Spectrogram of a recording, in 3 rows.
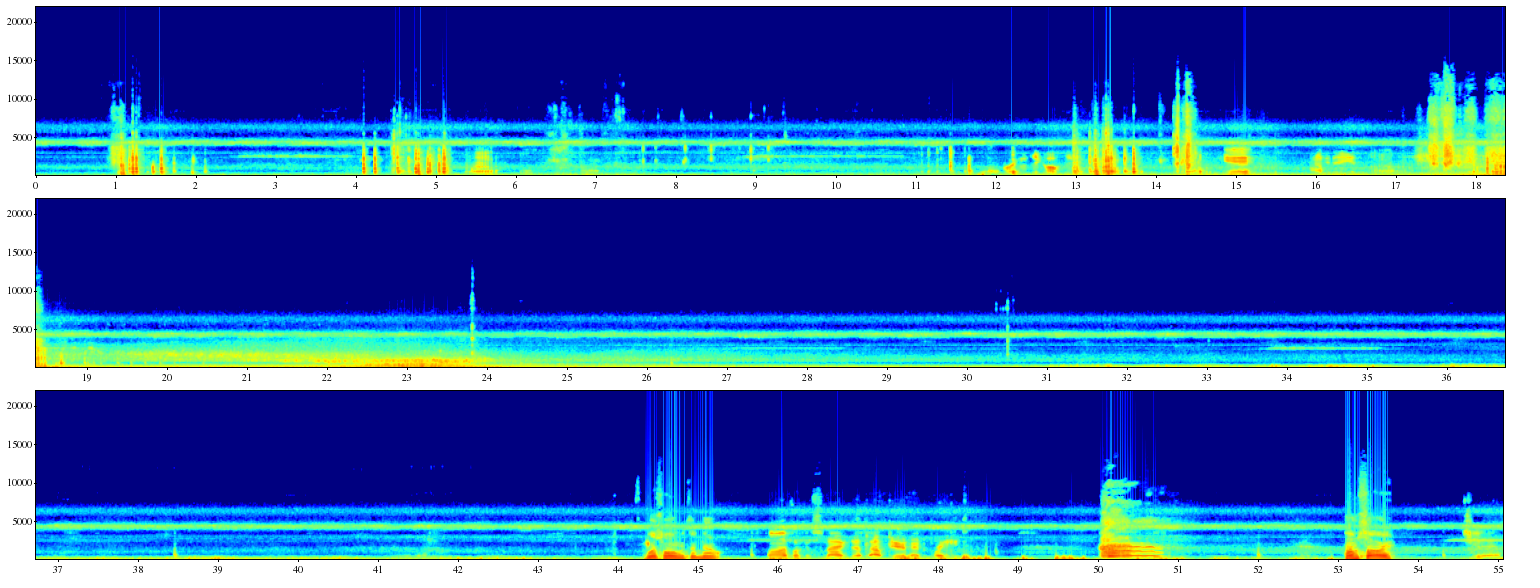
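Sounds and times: crickets chirring: 0:00.0 - 0:55.0
sharp clicks and knocks: 0:01.0 - 0:02.2, 0:04.1 - 0:05.8, 0:12.9 - 0:14.6.

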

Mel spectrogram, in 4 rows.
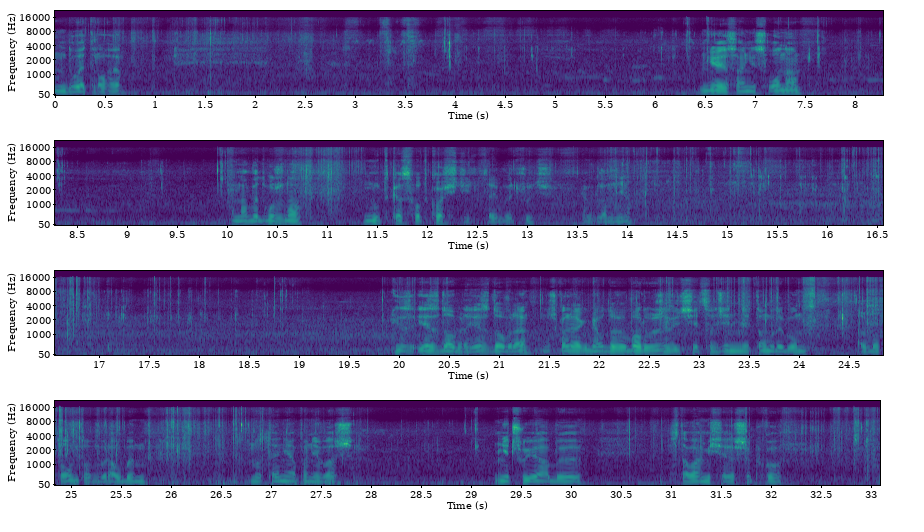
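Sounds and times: low background hum: 0:00.0 - 0:33.0
faint chewing: 0:00.6 - 0:20.0, 0:21.4 - 0:27.0, 0:27.8 - 0:29.2, 0:30.3 - 0:31.0, 0:31.7 - 0:33.0
wet mouth clicks: 0:14.3 - 0:19.3.

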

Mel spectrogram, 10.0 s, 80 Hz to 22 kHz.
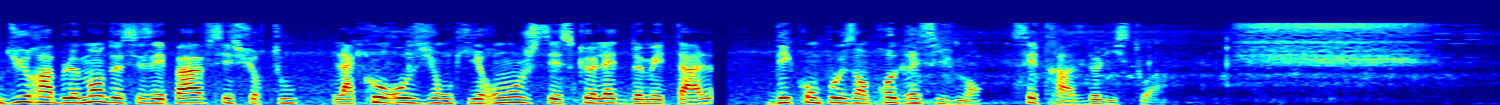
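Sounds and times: diving regulator hissing underwater: 0:07.1 - 0:10.0.

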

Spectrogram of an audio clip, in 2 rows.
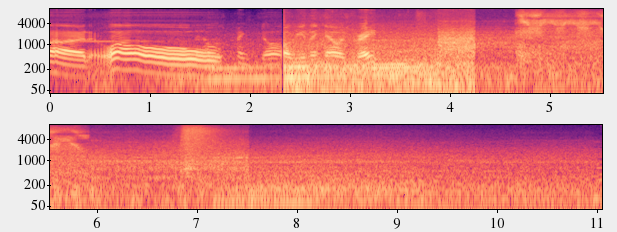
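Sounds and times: traffic rumble: 0:00.0 - 0:11.0
loud hiss: 0:06.8 - 0:07.5.

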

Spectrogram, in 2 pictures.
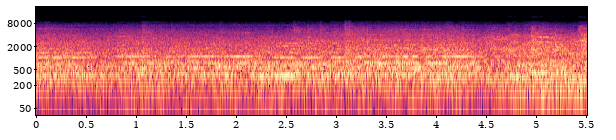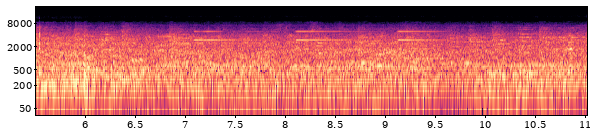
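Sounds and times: crowd noise: 0:00.0 - 0:11.0
faint background music: 0:00.0 - 0:11.0.

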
